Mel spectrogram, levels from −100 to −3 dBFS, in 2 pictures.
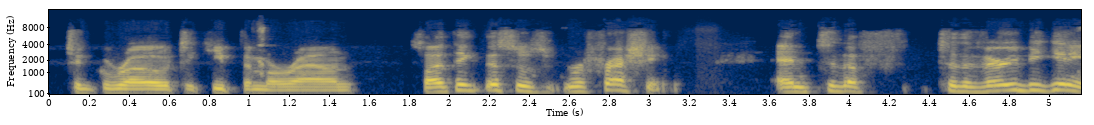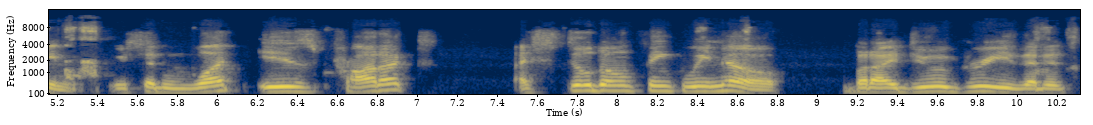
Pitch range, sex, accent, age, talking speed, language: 130-170 Hz, male, American, 20-39, 215 wpm, English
